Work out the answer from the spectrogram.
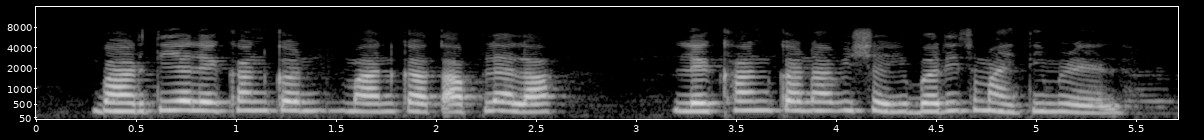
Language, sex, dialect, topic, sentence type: Marathi, female, Standard Marathi, banking, statement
